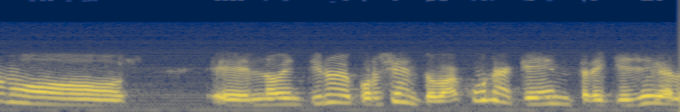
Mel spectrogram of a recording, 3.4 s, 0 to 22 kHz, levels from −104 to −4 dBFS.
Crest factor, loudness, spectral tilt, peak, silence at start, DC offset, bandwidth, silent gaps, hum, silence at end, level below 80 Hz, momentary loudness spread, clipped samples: 12 dB; -17 LUFS; -7.5 dB/octave; -4 dBFS; 0 s; under 0.1%; 4 kHz; none; 50 Hz at -55 dBFS; 0 s; -58 dBFS; 5 LU; under 0.1%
